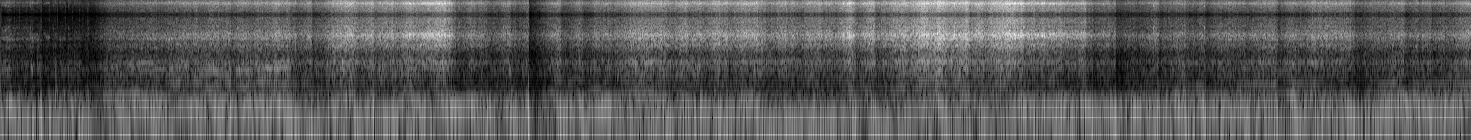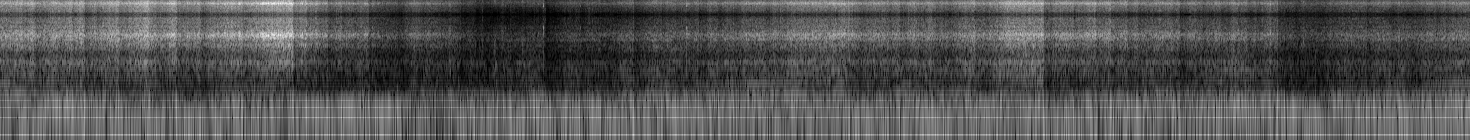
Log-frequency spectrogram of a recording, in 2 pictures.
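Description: Porsche Cayman's engine under hard acceleration as the car pulls away, then running loud for the whole run, its pitch repeatedly rising and falling as the driver accelerates and lifts between the cones.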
